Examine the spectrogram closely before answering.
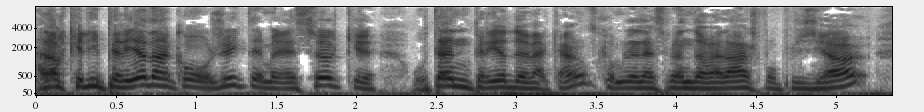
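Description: Noticeable background noise sits under a man's high voice. He speaks at a moderate pace with ordinary pitch variation. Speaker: morning radio host. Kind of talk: casual chat.

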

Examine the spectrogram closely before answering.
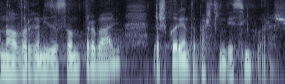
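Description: The speaker is a man. He has a plain, everyday voice. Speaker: politician and physician. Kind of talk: political interview. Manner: formal.

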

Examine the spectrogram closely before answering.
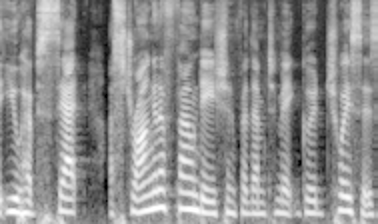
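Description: A woman with a normal speaking voice talks at a moderate pace and medium pitch, with ordinary pitch variation, in a dry, close sound with no echo. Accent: American. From Western Massachusetts (Westfield). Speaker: radio host. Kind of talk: casual interview chat.

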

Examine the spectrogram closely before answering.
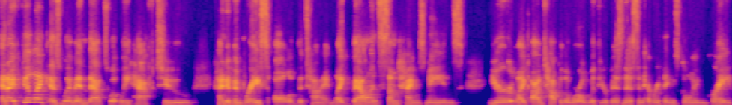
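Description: In a very clean recording with a silent background, a woman with a US Midwestern accent talks at a moderate pace and medium pitch, her intonation fairly even. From rural Iowa, Buchanan County. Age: 40s. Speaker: beauty artist and conference organizer. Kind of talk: casual interview chat.

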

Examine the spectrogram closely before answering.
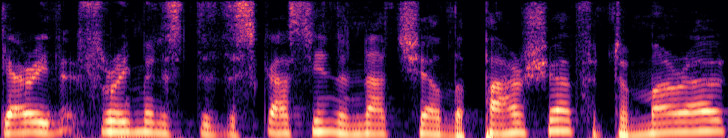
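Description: This man has a dark, mellow tone. He speaks in an Australian accent. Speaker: radio host. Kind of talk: casual radio chat. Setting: studio.

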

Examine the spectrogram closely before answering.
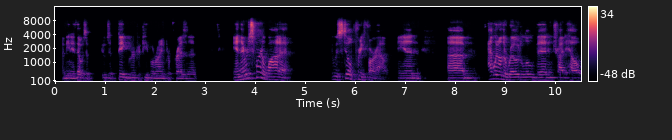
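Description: Speaking with a Southern US accent, a man talks at a fairly quick pace with lively intonation. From US South, Arkansas. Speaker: business executive. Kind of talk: interview. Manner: energetic.

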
